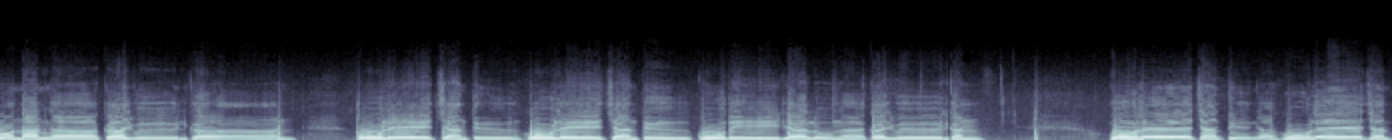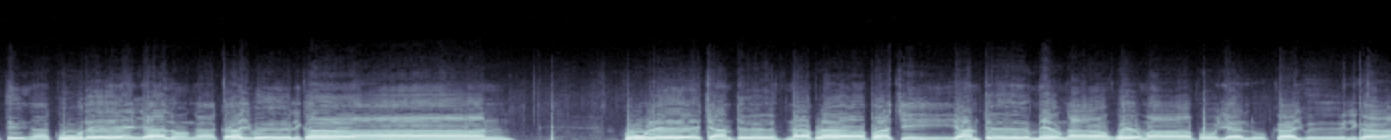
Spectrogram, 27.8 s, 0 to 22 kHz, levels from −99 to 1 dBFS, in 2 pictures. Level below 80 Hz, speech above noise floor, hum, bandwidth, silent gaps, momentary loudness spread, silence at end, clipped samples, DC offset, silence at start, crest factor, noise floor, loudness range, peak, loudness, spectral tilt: -62 dBFS; 33 dB; none; 9.2 kHz; none; 9 LU; 0 s; under 0.1%; under 0.1%; 0 s; 10 dB; -44 dBFS; 3 LU; 0 dBFS; -11 LUFS; -6 dB/octave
